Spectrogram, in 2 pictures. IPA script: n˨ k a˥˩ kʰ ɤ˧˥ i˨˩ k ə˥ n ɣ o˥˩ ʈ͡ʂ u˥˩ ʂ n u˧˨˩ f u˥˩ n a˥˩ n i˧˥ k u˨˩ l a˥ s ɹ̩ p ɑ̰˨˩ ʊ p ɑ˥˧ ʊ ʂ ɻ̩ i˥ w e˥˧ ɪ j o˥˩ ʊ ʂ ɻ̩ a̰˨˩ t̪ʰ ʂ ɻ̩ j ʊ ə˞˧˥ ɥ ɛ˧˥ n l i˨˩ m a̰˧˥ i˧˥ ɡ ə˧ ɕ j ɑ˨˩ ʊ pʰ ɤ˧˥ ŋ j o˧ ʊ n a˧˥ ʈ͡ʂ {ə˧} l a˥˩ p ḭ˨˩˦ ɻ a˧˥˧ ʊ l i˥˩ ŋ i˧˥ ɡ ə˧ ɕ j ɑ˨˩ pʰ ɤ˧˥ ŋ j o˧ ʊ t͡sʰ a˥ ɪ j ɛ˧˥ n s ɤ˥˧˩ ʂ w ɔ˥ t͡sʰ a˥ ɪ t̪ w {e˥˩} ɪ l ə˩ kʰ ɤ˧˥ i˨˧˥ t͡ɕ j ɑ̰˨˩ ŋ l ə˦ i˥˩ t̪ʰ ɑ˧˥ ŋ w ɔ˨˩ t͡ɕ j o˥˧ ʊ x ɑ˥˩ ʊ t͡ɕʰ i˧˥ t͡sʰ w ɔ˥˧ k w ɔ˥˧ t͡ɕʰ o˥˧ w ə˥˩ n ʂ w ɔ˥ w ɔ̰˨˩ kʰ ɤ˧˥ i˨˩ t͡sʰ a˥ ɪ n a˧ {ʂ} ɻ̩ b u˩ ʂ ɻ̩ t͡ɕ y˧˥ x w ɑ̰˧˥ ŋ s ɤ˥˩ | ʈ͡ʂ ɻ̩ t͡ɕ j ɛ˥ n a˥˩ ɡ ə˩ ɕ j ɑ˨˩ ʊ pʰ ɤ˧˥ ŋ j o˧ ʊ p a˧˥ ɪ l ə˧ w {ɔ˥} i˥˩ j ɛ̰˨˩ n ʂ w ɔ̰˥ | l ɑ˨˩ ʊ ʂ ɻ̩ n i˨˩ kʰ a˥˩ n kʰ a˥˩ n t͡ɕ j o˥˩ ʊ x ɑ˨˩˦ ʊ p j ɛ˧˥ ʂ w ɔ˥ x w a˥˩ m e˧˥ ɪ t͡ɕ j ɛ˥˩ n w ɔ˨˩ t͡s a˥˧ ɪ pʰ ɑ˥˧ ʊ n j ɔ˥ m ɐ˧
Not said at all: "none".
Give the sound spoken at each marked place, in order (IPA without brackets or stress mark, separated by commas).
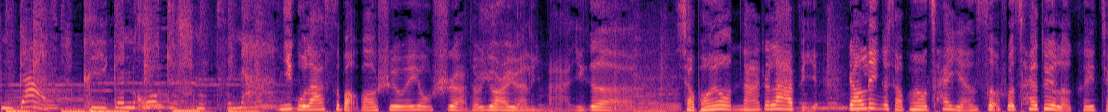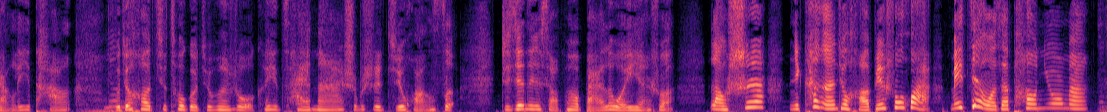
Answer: ə˧, e˥˩, ʂ, ɔ˨˩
